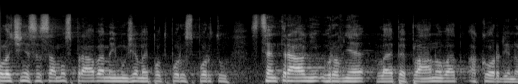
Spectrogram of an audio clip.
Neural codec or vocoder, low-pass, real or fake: none; 10.8 kHz; real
